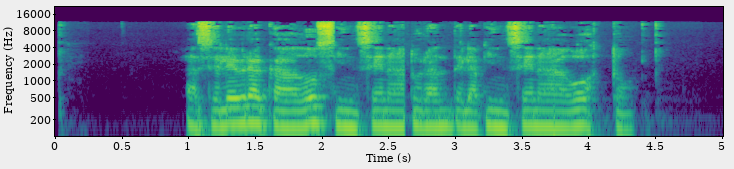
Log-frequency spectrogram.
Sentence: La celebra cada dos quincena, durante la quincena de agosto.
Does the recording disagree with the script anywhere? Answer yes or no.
no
